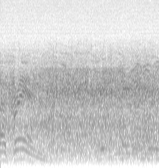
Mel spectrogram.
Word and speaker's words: Efren: of the afternoon Wow herrera's first name by the way is spelled e f r n and there have been a lot of questions asked about how you pronounce it it is good from a friend that's the way he says pronounce it 31 yd field goal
